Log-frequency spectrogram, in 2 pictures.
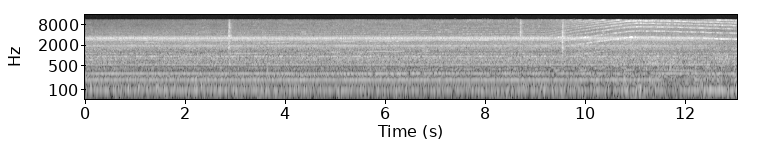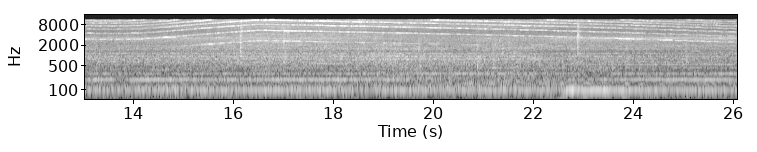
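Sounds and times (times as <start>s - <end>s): washing machine motor whining: 8.4s - 26.0s.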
